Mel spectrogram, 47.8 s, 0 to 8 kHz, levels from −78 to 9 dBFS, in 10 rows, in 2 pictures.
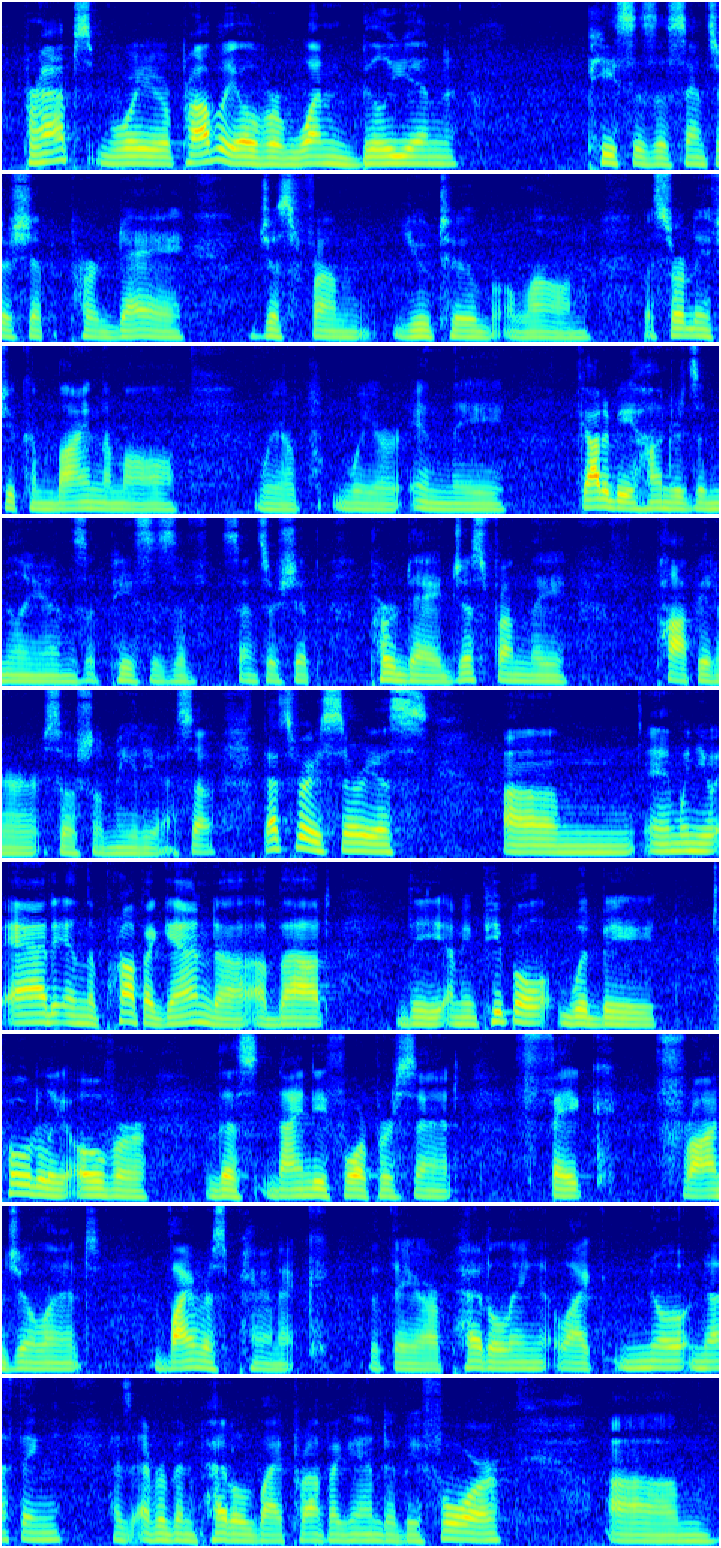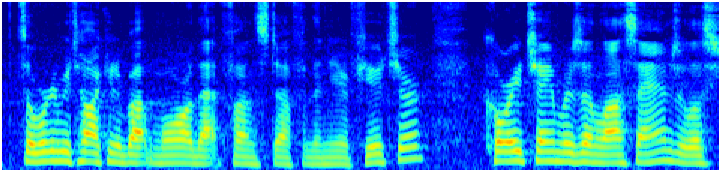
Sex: male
